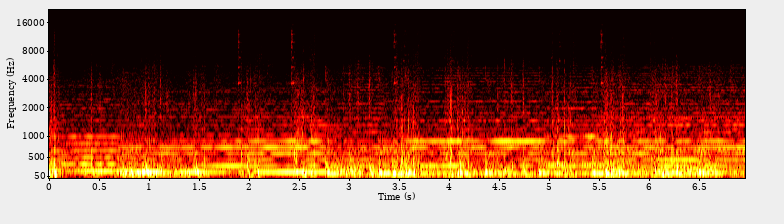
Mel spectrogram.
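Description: A cattle herd's hooves clatter in steady, overlapping clip-clop beats during a cattle drive in Mount & Blade Floris, with a sustained tonal music bed running underneath.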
